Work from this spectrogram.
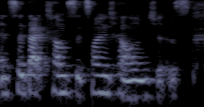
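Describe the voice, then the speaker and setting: A woman's voice: medium pitch, steady tone, unhurried, a bit bright. Australian woman in an echoey room. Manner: chatty, with frequent fillers and restarts. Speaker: guest perioperative nurse. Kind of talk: casual interview conversation.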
